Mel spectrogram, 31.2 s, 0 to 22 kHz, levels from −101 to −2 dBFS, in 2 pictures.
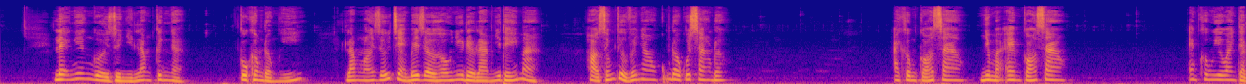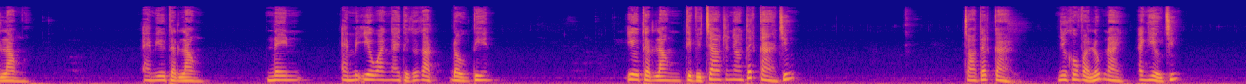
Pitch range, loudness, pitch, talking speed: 140-210 Hz, -27 LUFS, 185 Hz, 170 wpm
